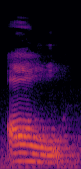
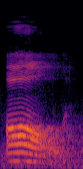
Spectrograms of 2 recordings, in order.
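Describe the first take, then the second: First: The double L is said as an l sound. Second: The same.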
